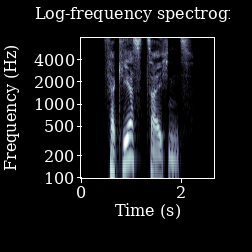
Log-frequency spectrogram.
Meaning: genitive singular of Verkehrszeichen
- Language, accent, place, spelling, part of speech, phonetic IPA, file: German, Germany, Berlin, Verkehrszeichens, noun, [fɛɐ̯ˈkeːɐ̯sˌt͡saɪ̯çn̩s], De-Verkehrszeichens.ogg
